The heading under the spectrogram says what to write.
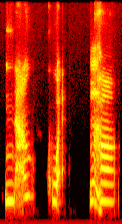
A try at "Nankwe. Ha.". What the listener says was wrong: Ça, c'est pas e. Ça, c'est quoi? C'est pas e, c'est e. E. C'est ha.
